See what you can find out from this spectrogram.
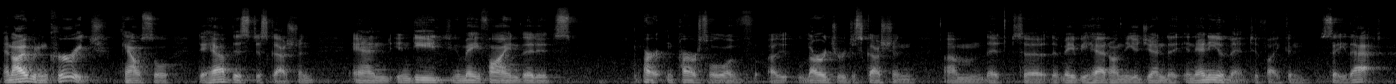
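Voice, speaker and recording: Male solicitor, very low voice, careful cautionary advice to council. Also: normal speed, a little hiss or hum. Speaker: town solicitor. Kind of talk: legal advice at a council meeting.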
